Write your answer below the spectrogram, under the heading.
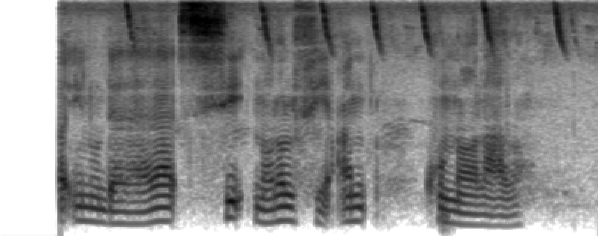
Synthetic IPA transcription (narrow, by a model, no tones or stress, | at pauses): ɐʔɪnuːd̪ɐðaːðaːsɪnɔlɔlfḭːʕɑ̰ŋkʰʊnɔːlaːðɔ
